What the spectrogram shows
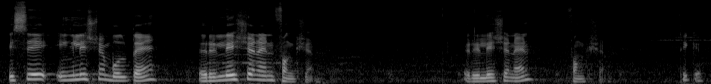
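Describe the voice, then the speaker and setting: A woman math teacher giving a classroom lecture, explaining step by step and asking and answering her own questions. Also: medium pitch. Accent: Hindi-speaking Indian.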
